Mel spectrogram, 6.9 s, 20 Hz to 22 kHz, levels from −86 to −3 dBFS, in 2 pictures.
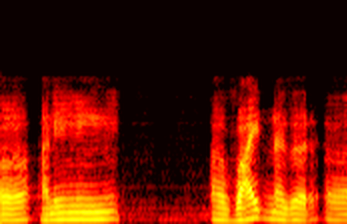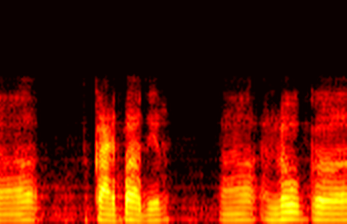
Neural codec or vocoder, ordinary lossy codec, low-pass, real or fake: codec, 24 kHz, 1 kbps, SNAC; Opus, 24 kbps; 5.4 kHz; fake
